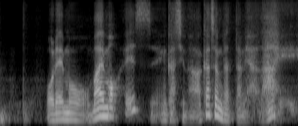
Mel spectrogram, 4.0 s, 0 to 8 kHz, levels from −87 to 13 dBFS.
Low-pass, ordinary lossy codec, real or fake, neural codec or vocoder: none; none; fake; codec, 16 kHz, 0.3 kbps, FocalCodec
